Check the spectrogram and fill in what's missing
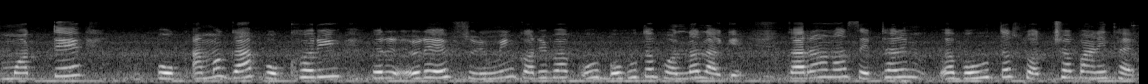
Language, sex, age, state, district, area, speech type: Odia, female, 18-30, Odisha, Sundergarh, urban, spontaneous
